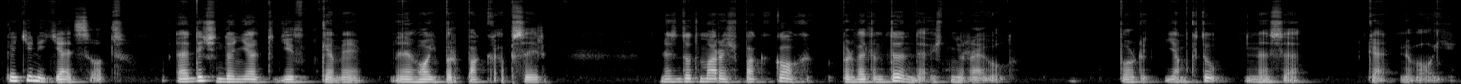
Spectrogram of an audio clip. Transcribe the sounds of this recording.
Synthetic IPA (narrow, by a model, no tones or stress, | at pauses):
kɛcɛnicɛt̪sɔ̰t̪ | ɛd̪it͡ʃənd̪ɔɲɛɾt̪əɟiθkɛmi | nɛvɔjpəɾpakʰapsiɾ | nəs̬ɛd̪ɔt̪əmarəʃpakːɔxpəɾvɛt̪əmt̪̬ənd̪ɛ̰ʔəʃt̪ɲərɛ̰ɡṵlˠ | pɔɾjamkə̥t̪u | nə̰sɛ̰ | kɛ̰nɛ̰vɔ̰j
